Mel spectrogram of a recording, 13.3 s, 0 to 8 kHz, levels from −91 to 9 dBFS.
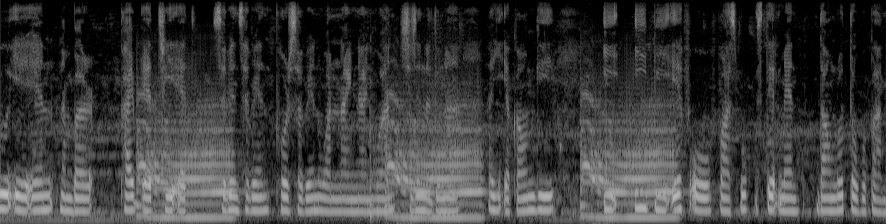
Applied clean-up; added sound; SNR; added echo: none; Musical instrument; 3 dB; none.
